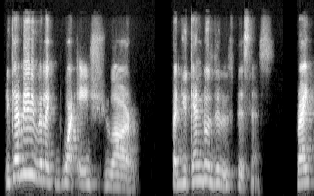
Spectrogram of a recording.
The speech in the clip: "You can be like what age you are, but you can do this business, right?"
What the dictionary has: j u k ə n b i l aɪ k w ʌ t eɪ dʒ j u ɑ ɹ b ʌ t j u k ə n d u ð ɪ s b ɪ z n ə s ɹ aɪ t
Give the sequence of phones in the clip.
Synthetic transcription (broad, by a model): j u k ə n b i l aɪ k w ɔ t eɪ dʒ j u ɑ ɹ b ʌ t j u k ə n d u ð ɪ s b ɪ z n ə s ɹ aɪ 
